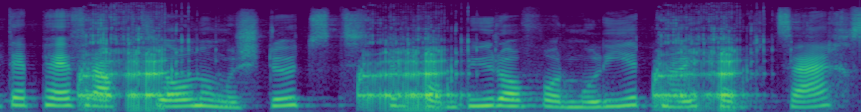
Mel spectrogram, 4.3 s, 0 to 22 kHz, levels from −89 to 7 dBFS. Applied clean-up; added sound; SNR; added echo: neural mask model RNNoise.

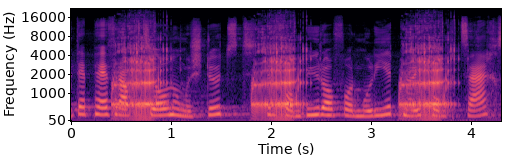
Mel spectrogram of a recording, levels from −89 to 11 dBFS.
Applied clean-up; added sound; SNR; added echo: none; Burping, eructation; -1 dB; none.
